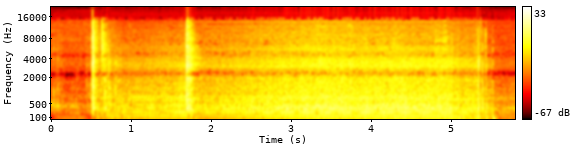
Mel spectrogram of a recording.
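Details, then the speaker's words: 2005 Kenmore 70 Series direct-drive washer after drain pump replaced/cleaned to cure strange noise during wash and spin: steady even hum through high spin, a few isolated clicks, no grinding or rattle; pump running normally, owner still suspects a coupler noise. "ya quedó bien la bomba pero voy a poner Spin Low"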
